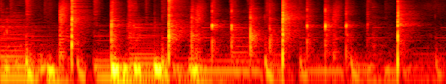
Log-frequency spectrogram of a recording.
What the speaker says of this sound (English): Your clap is horrible.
